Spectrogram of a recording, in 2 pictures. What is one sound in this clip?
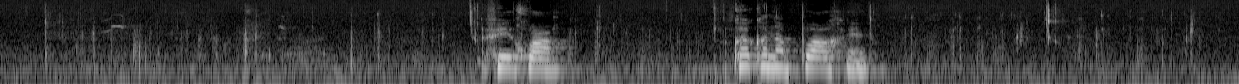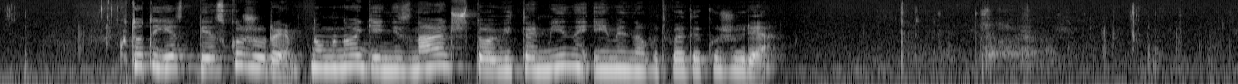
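A young woman chews crunchy fruit with wet, crisp bites.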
